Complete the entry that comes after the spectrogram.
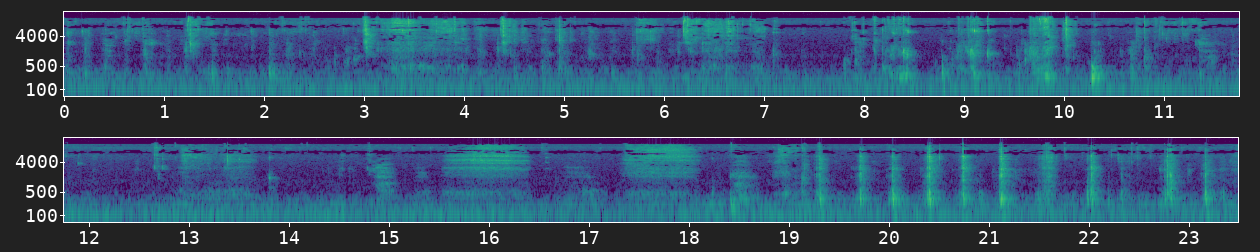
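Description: A person chewing and smacking while eating rice and curry by hand: short wet clicks that come in clusters, busiest about a third of the way in and again over the last few seconds.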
